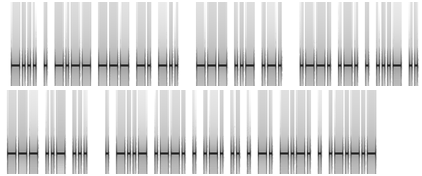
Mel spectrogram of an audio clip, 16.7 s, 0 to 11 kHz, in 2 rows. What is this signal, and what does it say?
Morse code, heard as a keyed tone, about 22 wpm, 700 Hz. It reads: BEYOND OUR PREVIOUS EXPERIENCE.
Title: Sentences from Top 1500 Words 22wpm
